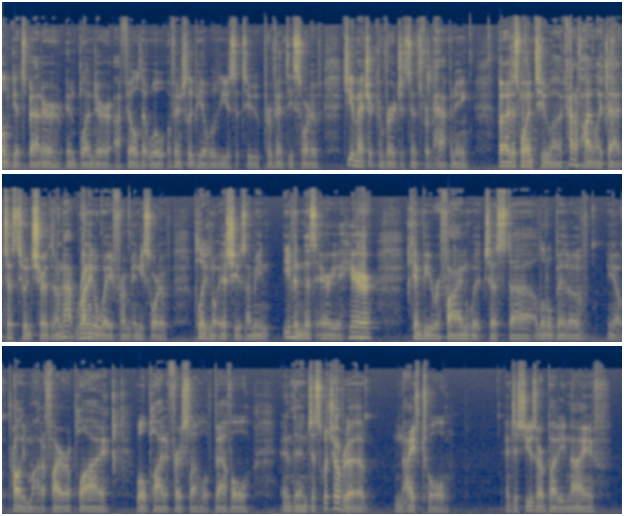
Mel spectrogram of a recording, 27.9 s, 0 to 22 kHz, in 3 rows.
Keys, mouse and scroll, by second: 0.9 scroll down 2, 5.6-6.2 scroll down 5, 6.4 alt+a, 7.0 middle click, 7.3 scroll down 2, 7.7 shift+middle click, 8.1 middle click, 9.0 v, 10.0 click, 10.5-10.8 scroll down 1, 10.8 middle click, 11.3-11.8 scroll up 2, 12.1-14.2 scroll up 1, 14.2 scroll up 1, 15.1 scroll down 2, 16.7-17.2 scroll up 1, 18.0 click, 18.5 click, 19.1 click, 23.5 click, 23.9 click, 26.0-27.5 drag.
